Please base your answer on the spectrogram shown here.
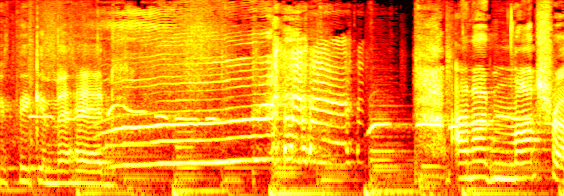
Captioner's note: cries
